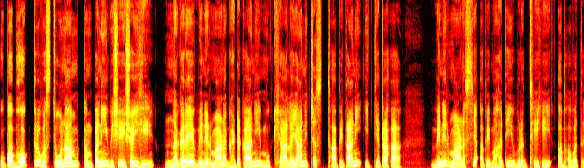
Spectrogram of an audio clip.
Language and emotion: Sanskrit, neutral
